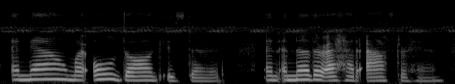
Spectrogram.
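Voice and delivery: measured, even recital with pauses; literary reading. Acted. Vlogger reads Mary Oliver on a dead dog, measured literary recital.

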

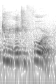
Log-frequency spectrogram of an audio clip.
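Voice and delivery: high-pitched exasperated order; retold pissed-off demand. Narrator looking down at his gunner, pissed-off demand. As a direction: demand it as if out of patience. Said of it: "I was so fucking pissed off".

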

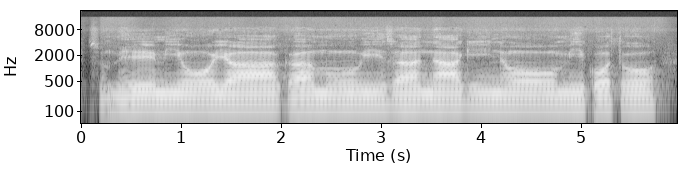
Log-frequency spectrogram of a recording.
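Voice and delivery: normal talking voice

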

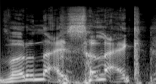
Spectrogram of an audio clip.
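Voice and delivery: praising the snacks in a mock Polish accent. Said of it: "Polish shit".

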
